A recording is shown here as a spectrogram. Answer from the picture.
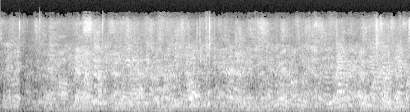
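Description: Many people talking at once in small groups in a large room: a steady hubbub of overlapping conversations with no single voice standing out.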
